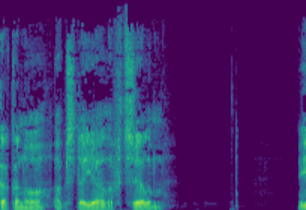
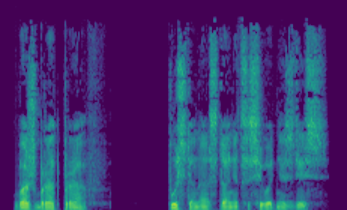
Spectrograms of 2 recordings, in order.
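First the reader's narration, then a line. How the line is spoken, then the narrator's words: Soft German-accented voice. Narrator (Russian): Своим мягким голосом с немецким выговором Ева Браун сказала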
